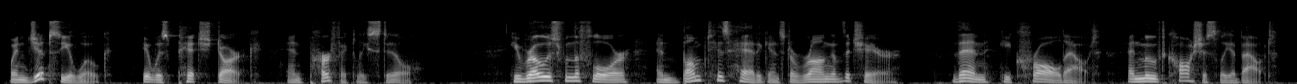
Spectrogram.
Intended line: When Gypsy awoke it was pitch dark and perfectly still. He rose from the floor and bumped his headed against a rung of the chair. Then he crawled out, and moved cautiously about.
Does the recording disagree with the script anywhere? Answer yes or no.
yes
